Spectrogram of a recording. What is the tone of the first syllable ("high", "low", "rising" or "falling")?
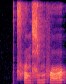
low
